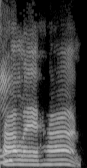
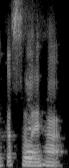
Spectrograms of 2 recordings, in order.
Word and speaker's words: kesalehan: Melatih diri dalam kesalehan, disiplin rohani, Kesalehan. Kesalehan bukan keseleha.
